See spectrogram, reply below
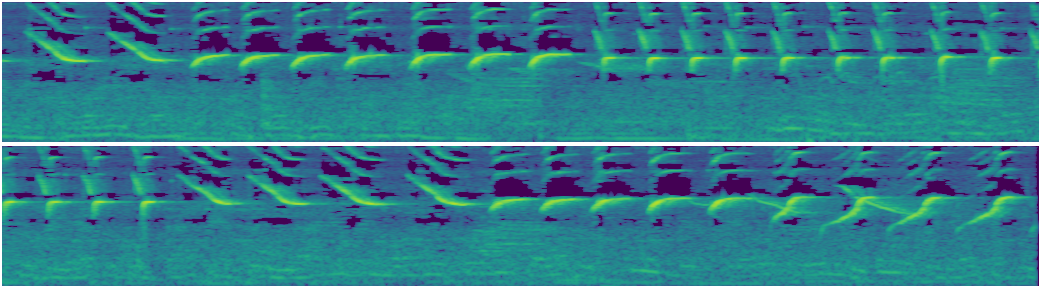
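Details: Belgian canary in full song: loud, rapid series of high whistled notes sweeping downward, repeated in rhythmic trills, with brief changes of pace and a few rising slurs near the end; faint low background hum.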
